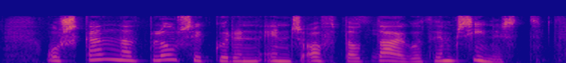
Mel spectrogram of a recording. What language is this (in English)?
Icelandic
